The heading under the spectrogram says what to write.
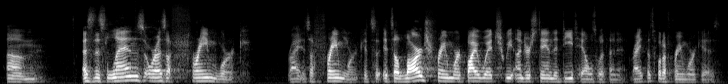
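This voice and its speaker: A man teaching a church group in a relaxed, conversational way, with lots of fillers and quick asides. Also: mid-range voice. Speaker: pastor teaching a class. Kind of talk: casual sermon-style teaching.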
